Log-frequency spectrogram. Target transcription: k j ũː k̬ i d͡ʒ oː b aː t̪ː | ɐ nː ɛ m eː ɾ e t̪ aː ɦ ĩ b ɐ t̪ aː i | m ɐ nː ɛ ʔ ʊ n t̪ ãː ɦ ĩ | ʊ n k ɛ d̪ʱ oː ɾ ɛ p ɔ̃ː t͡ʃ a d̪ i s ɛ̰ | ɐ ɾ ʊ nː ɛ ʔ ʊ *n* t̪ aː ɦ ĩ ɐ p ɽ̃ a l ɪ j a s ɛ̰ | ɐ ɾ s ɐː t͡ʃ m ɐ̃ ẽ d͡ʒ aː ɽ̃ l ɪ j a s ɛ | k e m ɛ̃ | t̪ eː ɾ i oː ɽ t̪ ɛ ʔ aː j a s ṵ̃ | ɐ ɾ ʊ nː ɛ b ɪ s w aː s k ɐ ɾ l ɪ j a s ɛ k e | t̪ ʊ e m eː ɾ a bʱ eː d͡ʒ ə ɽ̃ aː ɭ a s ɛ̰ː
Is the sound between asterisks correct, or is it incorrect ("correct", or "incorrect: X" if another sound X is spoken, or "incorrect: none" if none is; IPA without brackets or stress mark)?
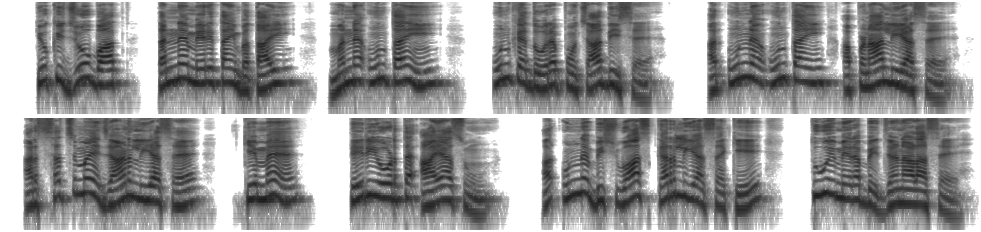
correct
